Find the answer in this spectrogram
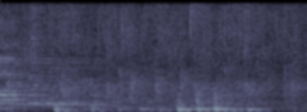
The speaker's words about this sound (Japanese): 最後まで盛り上げていただきました…の皆さんにぜひ拍手をお願いします。…の皆さんは本当にありがとうございました。拍手をもう一度。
